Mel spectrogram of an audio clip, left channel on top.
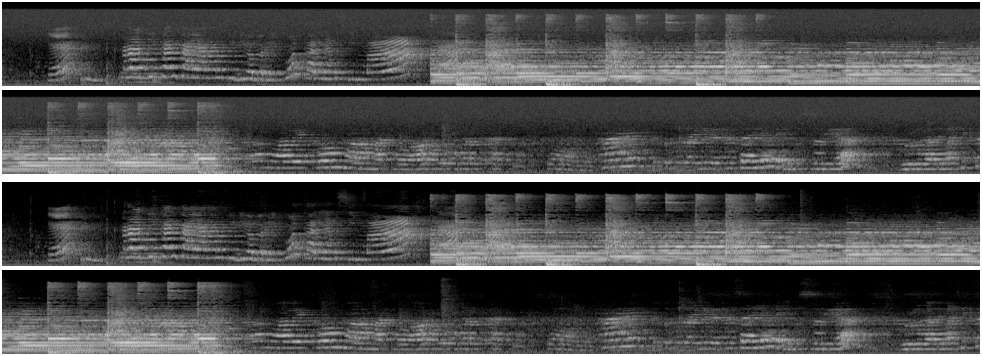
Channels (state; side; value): noise; left; hiss, 17 dB below the sound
